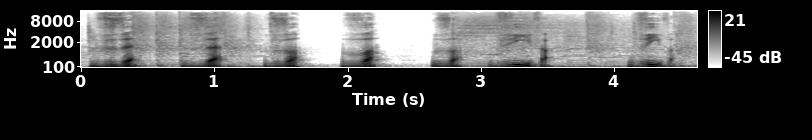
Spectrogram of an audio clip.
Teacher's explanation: y la V es V, V, V, V. Una F sonora.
